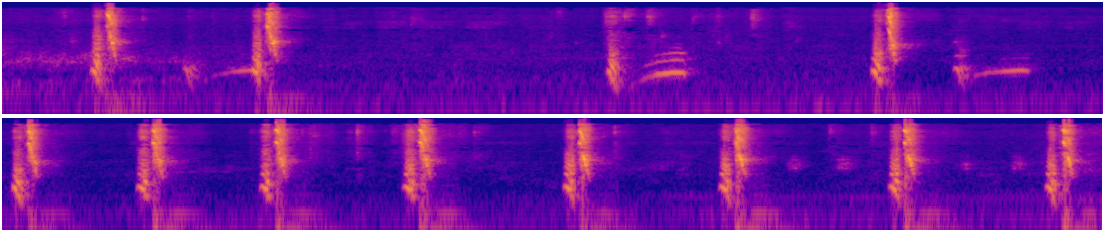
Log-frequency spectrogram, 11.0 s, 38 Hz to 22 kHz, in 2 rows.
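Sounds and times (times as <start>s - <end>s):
sharp snap: 0.4s - 1.6s, 5.6s - 9.4s, 10.0s - 11.0s.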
